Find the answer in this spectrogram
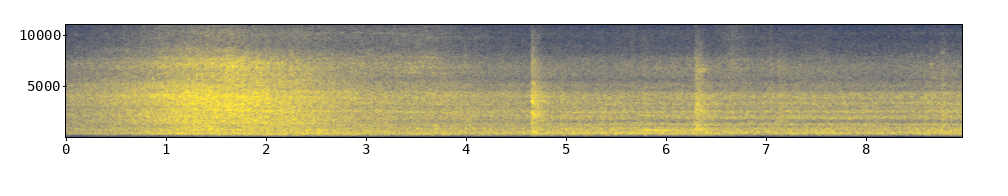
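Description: JR Freight EF210 electric locomotive passing close at speed, loudest a second or two in, followed by the steady rolling rumble of its container wagons. Two sharp clacks come a second and a half apart midway through.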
